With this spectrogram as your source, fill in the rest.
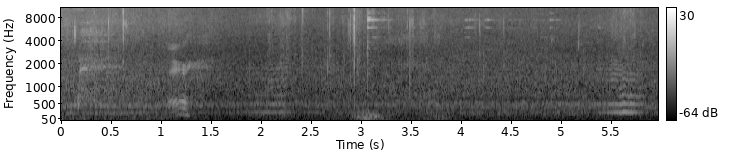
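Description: Honey bees buzz in a steady, dense drone while a beehive is opened and split, the hum close and continuous with a few louder swells as bees pass near.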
